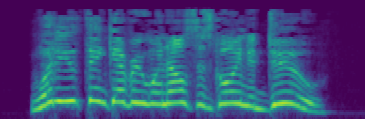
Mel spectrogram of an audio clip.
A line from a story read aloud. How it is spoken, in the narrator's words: Bobo yells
